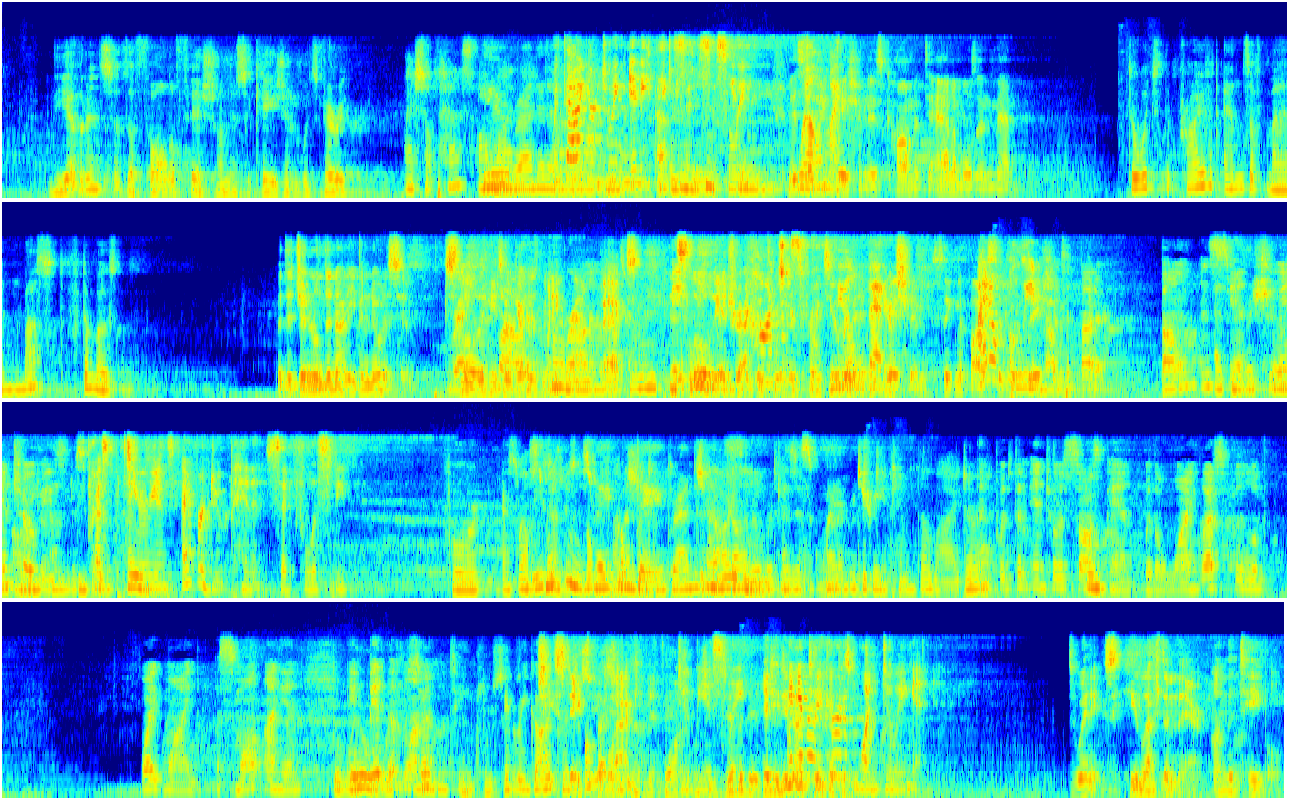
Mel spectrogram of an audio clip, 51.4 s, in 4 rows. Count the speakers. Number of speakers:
8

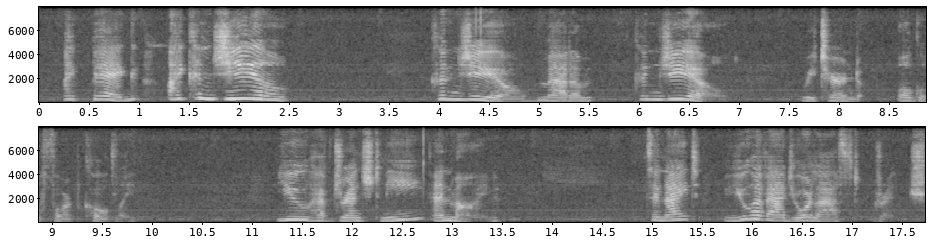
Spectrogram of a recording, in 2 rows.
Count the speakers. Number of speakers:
1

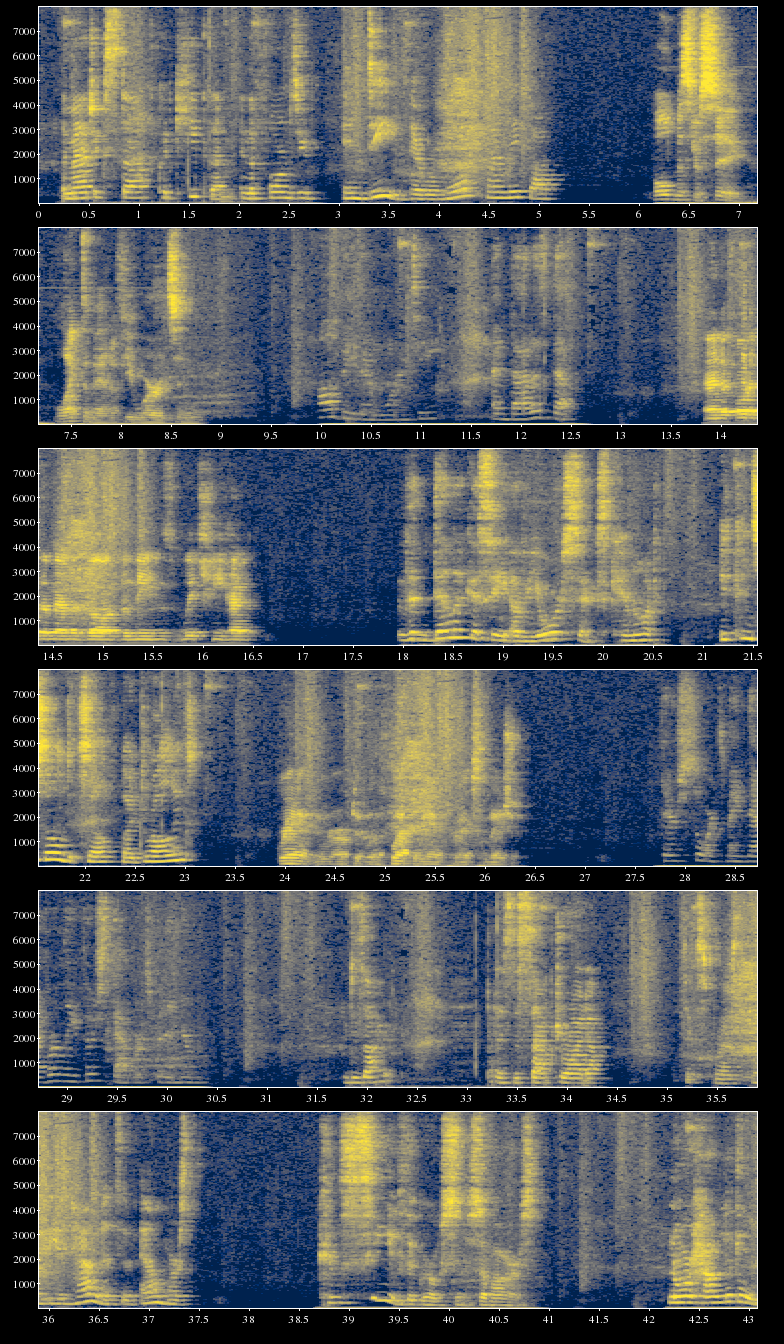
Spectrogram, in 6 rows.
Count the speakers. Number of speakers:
8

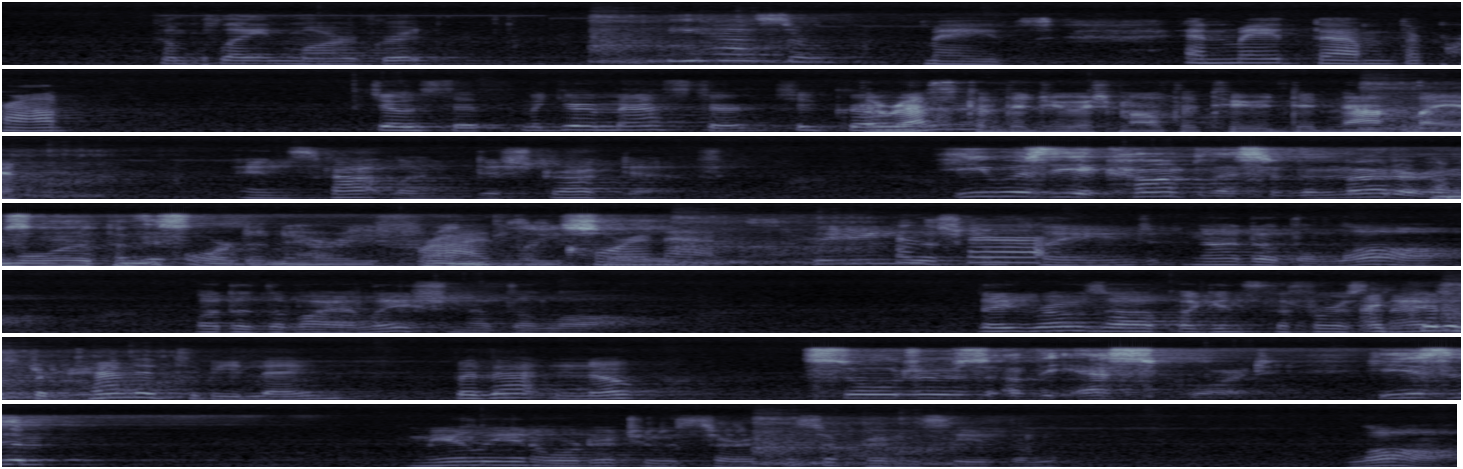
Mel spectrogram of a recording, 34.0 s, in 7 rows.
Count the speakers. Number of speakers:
7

